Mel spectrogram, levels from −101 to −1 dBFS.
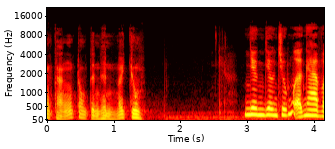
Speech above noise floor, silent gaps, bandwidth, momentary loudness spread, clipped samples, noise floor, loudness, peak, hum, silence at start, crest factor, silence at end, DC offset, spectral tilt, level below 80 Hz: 34 dB; none; 11.5 kHz; 12 LU; under 0.1%; -60 dBFS; -27 LUFS; -10 dBFS; none; 0 s; 16 dB; 0 s; under 0.1%; -7.5 dB/octave; -56 dBFS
